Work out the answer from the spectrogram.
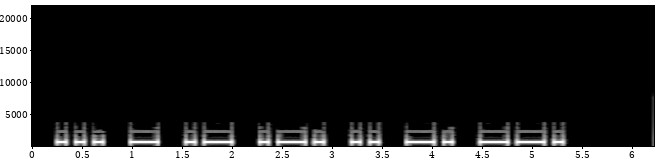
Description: Morse code, heard as a keyed tone, about 13 wpm, 700 Hz. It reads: STARING
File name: Book One / 04-Chapter 4 - 13 WPM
